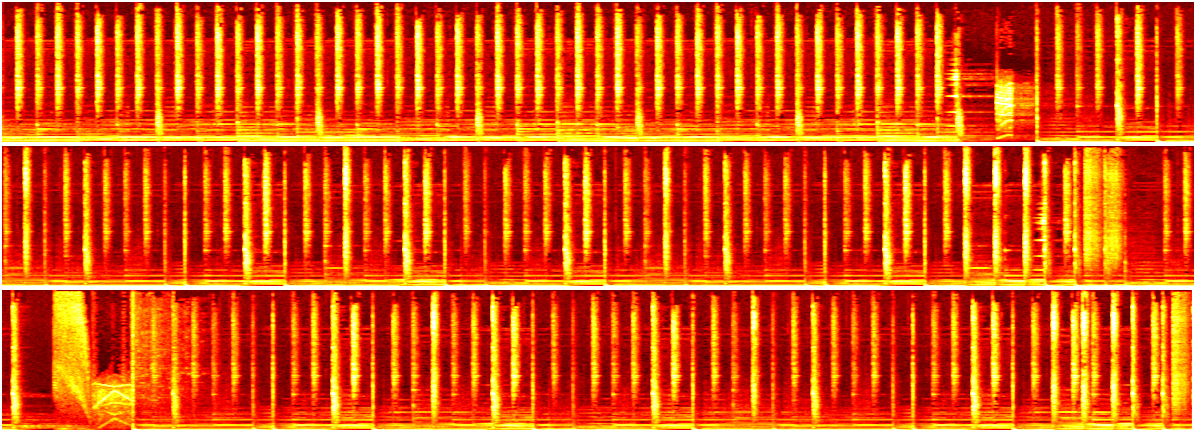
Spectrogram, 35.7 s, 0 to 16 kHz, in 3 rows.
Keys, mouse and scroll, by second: 1.0 middle click, 2.8 click, 3.7 click, 4.2 middle click, 4.6 middle click, 5.1 middle click, 5.8 alt+z, 6.3 middle click, 6.8 2, 7.3 click, 8.0 click, 8.7 middle click, 9.3 middle click, 11.1 middle click, 13.9 shift+click, 14.9 middle click, 16.4 shift+click, 17.8 shift+click, 20.2 middle click, 21.1-22.1 middle drag, 28.9-30.5 middle drag, 32.2 middle click, 32.8 middle click, 33.7 shift+click, 34.7-35.7 middle drag.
